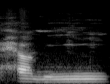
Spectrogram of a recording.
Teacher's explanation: یہاں میم کو ہم ایک الف تک کھینچ کر پڑھیں گے کیونکہ یہاں یا مدہ ہو رہا ہے۔ اس کو حامی ایسے نہیں پڑھیں گے، اس کو پڑھیں گے حمی۔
